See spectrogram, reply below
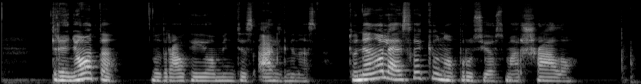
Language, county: Lithuanian, Kaunas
